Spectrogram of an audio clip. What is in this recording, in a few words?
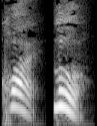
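"kuàilè", Mandarin Chinese; 快乐; (tính từ) vui vẻ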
